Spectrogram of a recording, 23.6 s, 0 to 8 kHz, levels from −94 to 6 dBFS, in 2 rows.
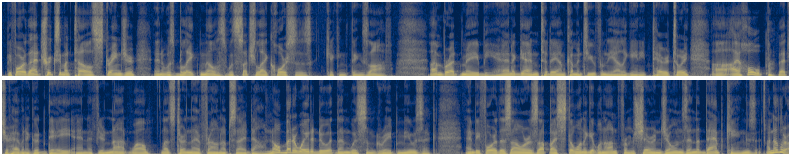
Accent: American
